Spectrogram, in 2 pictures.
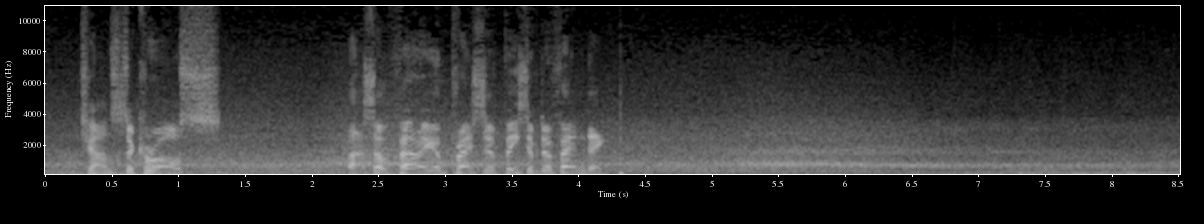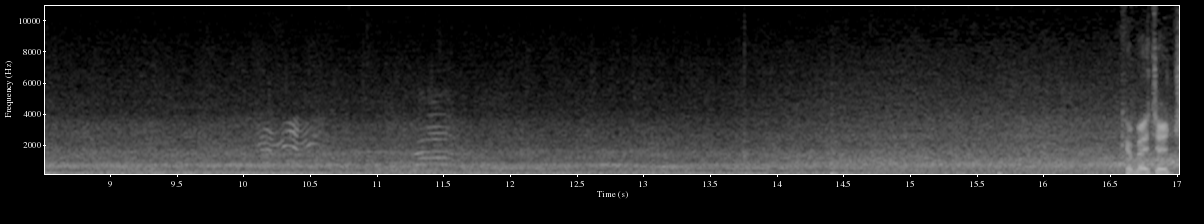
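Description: A large stadium crowd murmurs and cheers steadily in the distance.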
